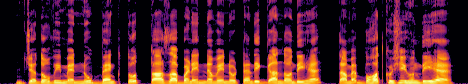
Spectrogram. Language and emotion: Punjabi, happy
